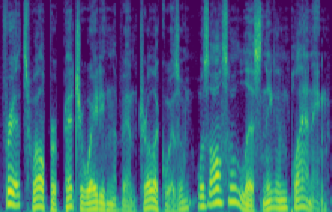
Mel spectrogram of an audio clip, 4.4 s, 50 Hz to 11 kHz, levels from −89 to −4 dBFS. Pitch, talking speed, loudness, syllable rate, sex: 120 Hz, 135 wpm, -17 LUFS, 4.9 syllables/s, male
